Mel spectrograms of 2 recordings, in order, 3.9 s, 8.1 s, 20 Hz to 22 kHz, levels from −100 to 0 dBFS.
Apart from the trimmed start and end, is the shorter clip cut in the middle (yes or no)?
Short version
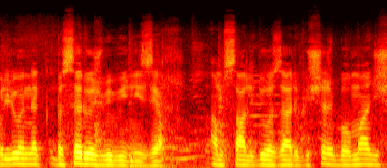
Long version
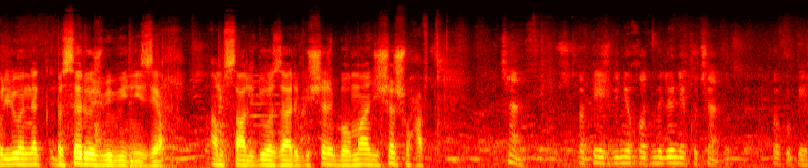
no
